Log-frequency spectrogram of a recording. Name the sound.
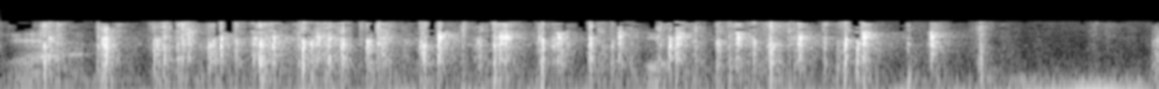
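round of applause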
